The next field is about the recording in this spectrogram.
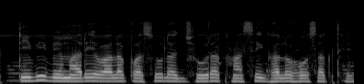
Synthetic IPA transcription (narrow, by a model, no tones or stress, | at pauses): ʈiːbibiːmaːɾiʋaːlapəsuləd͡ʒʱuːɾakʰãːsiɡʱɐloɦosəkt̪ʰeː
